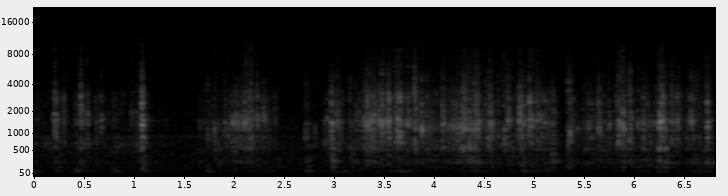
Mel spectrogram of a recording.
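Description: Fingertips type on the plastic keycaps of a full-size RGB-backlit mechanical gaming keyboard. Quick bursts of sharp, clicky keystrokes come with short pauses between them, and the taps are bright and crisp with little low end.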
